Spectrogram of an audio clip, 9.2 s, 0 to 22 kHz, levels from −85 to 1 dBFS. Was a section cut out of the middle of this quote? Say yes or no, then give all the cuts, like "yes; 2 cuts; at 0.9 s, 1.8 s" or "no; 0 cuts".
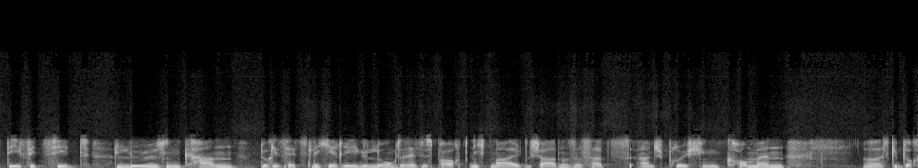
yes; 4 cuts; at 1.1 s, 2.7 s, 4.7 s, 5.2 s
